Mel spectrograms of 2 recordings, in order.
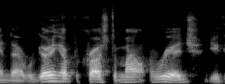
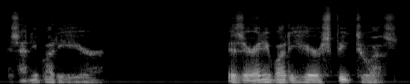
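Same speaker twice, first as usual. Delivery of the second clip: hushed, much softer spooky call; calling to ghosts; 4 semitones lower, 13 dB quieter than usual. Retold or imitated. In the prison basement asking ghosts to speak, hushed and eerie. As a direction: softly coax the spirits out. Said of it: "We're like".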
